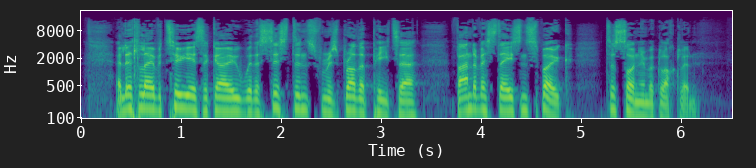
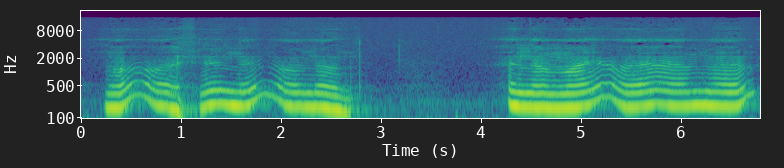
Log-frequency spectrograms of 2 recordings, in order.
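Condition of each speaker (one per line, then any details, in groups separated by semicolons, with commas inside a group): No condition
Motor neurone disease; terminal, last years of life; difficulty speaking clearly, needs interpreter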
